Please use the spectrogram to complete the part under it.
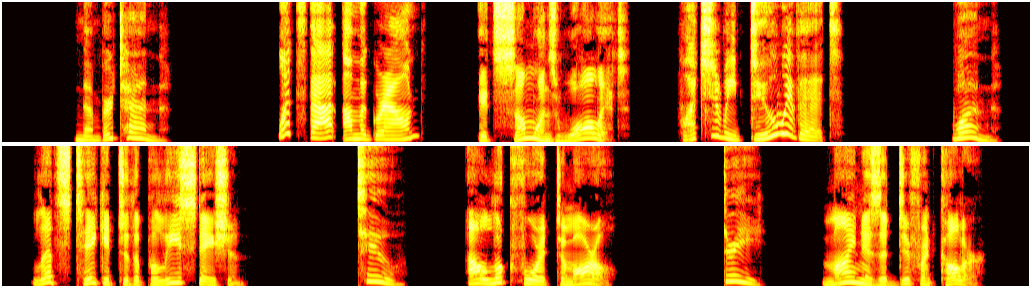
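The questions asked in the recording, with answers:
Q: What should we do with it?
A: 1: Let's take it to the police station.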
